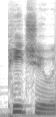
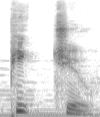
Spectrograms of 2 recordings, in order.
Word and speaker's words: Picchu: and Pichu means like Mountain but it's not pronounced Pichu it's pronounced piku so piku like piku cuz Pichu means a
